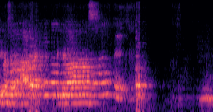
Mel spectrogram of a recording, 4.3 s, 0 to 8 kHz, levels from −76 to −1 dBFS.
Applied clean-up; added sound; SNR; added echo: neural separator model SepFormer DNS4.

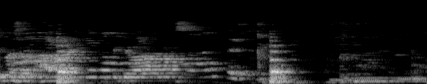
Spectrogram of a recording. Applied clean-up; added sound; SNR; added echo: classical method WPE with log-MMSE.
